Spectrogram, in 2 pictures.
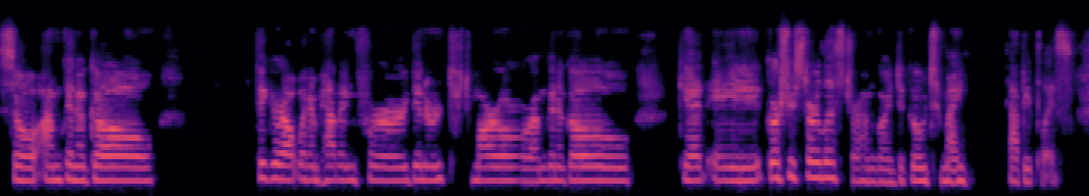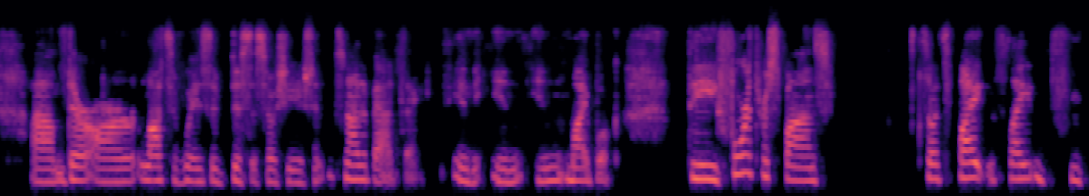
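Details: Adult woman who stutters and attended speech therapy growing up; stuttering.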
